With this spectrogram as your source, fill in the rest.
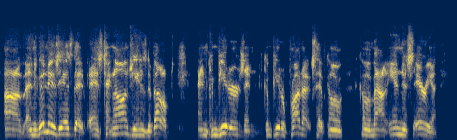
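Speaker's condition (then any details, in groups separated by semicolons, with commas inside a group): Cerebral palsy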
